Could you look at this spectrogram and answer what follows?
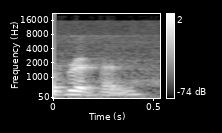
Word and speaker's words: Ruthven: I've been on enough panels that if you are speaking to an audience in the United States and you say Riven, they have no idea who you're talking about.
